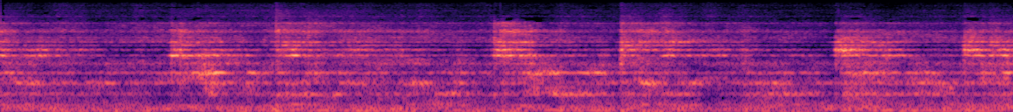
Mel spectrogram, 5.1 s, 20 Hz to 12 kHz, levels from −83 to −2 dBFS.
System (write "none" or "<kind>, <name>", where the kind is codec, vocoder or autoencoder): codec, SNAC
